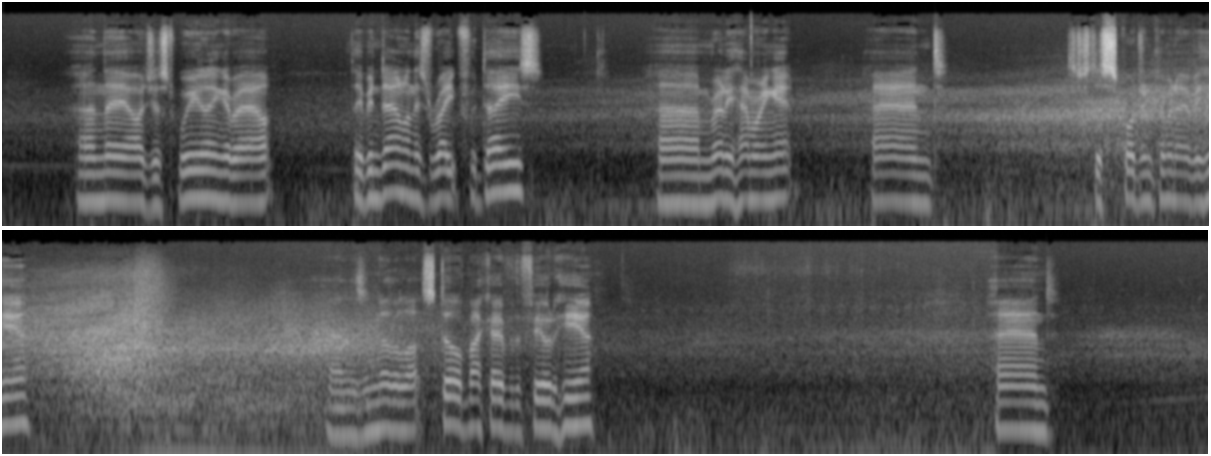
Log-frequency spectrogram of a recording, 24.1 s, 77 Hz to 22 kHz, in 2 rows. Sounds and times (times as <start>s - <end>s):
Speech: 0.7s - 2.7s, 3.5s - 5.4s, 6.6s - 8.0s, 8.7s - 9.5s, 10.7s - 12.4s, 15.3s - 18.0s, 22.0s - 22.6s.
